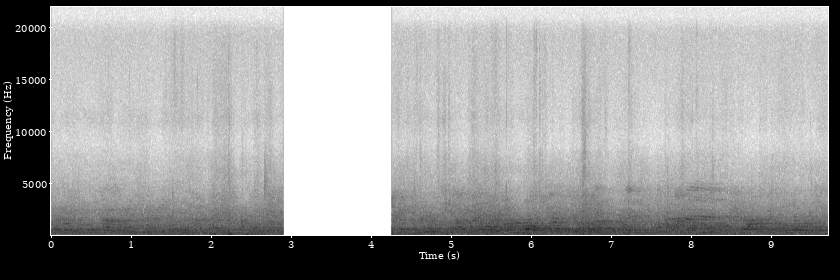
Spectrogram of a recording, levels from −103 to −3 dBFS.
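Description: The input was likely lost between 2.90 and 4.25 s while recording continued, an audio dropout to silence: about 1.36 s of silence, no room tone.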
